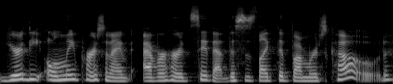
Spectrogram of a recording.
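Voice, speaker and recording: Her pitch varying in an ordinary way, a woman talks with hardly any pauses. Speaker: podcast co-host.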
